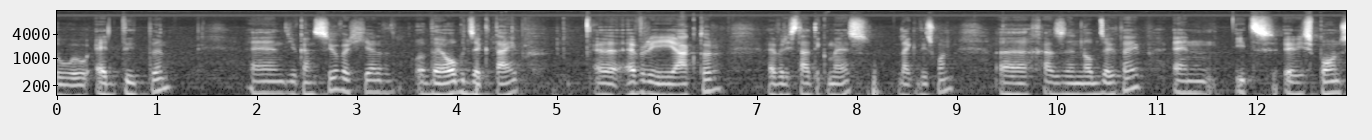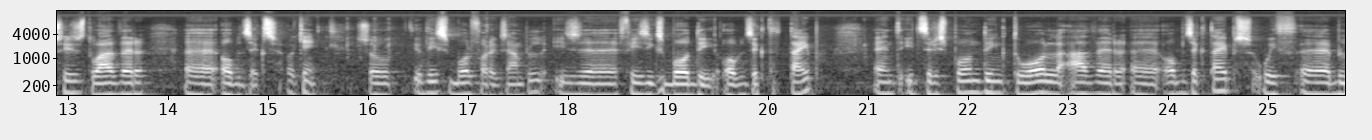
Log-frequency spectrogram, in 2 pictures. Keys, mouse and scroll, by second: 4.4 a, 5.1-5.8 scroll, 5.8 v, 8.4-8.9 scroll down 1, 9.5 right click, 9.8-10.2 scroll up 1, 10.2 scroll down 1, 15.6-16.7 typing, 17.2-20.1 scroll up 1, 21.3 a.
